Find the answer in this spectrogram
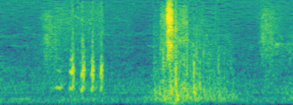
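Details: An eastern wild turkey gives a quick run of four clipped, throaty notes, then a pulmonic puff, a short, breathy whoosh of expelled air heard only a few feet away, used to locate mates.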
